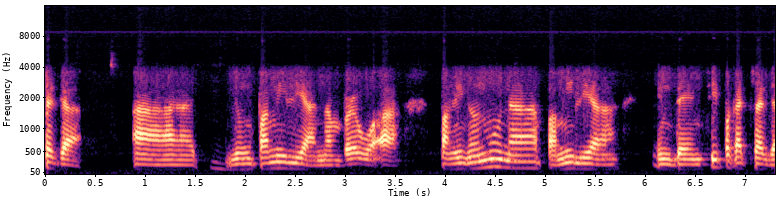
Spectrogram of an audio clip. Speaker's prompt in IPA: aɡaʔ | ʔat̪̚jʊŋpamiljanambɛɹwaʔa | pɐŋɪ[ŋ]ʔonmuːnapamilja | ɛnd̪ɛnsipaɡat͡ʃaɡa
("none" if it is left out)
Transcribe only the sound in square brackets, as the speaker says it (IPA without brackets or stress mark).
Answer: n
